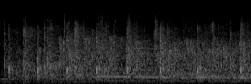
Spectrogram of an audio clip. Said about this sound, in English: No. Okay, Buckeye fans, that's not what I said. Those boos.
